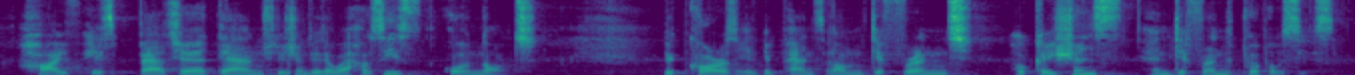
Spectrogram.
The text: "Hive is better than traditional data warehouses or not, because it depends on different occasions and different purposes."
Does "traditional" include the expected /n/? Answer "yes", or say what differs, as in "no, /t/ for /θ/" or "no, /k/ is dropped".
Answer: no, /n/ is dropped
